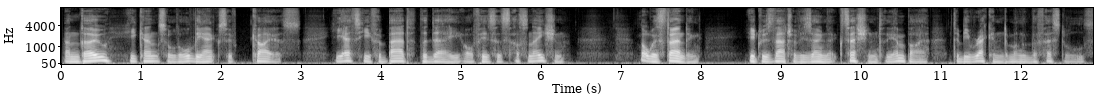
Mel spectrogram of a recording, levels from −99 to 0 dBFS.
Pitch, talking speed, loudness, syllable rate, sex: 105 Hz, 160 wpm, -20 LUFS, 5.1 syllables/s, male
